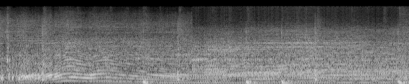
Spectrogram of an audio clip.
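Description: Dirt bike engine revving, its pitch swinging up and down several times in the first two seconds, then running steadier.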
